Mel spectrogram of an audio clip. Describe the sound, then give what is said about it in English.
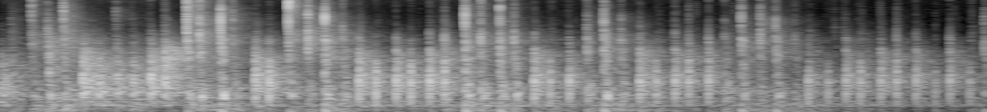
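A tapped Goombay beat, a rhythm from the Bahamas, plays as many quick, crisp taps in a steady, driving pattern. The beat is heard alone at an even, moderately loud level, with no voices. “if you had to make a common bass beat with your mouth, what would the beat sound like? Like boom, boom, boom, boom, boom. Oh, I do it. It's like based on the Goombe beat from the Bahamas.”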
